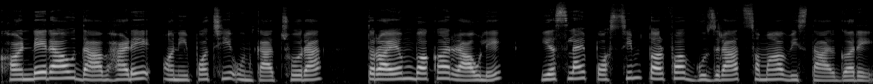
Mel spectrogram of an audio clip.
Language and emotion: Nepali, neutral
